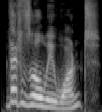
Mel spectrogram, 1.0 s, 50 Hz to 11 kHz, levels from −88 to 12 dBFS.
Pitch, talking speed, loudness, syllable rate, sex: 245 Hz, 290 wpm, -14 LUFS, 5.4 syllables/s, female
